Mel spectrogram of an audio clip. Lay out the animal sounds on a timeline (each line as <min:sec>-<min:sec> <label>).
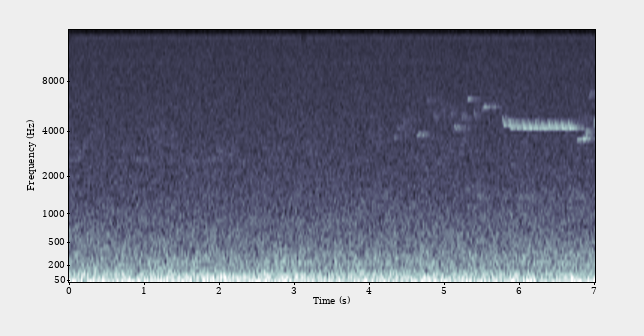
0:04.6-0:07.0 Winter Wren (Troglodytes hiemalis)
